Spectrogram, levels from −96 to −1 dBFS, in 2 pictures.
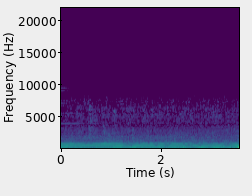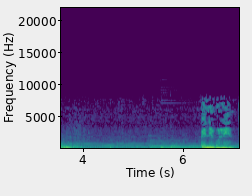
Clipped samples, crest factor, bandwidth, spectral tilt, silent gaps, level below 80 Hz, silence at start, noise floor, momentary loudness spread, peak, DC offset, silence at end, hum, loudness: under 0.1%; 22 dB; 7.8 kHz; -6.5 dB/octave; none; -70 dBFS; 0 s; -50 dBFS; 24 LU; -12 dBFS; under 0.1%; 0 s; none; -31 LUFS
